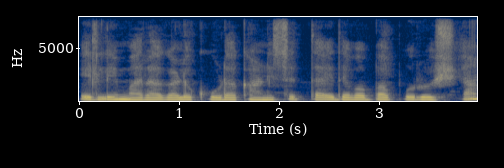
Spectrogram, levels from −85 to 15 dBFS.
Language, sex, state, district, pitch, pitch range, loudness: Kannada, female, Karnataka, Mysore, 195 Hz, 190-205 Hz, -15 LUFS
